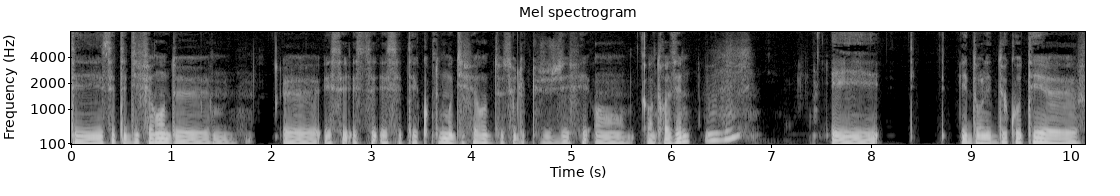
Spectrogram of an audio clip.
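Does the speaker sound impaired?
Yes: stuttering; stuttering since age 12 to 13, start of 5e in collège; still stutters, partly hides it, especially with new people; stutter fully returned under grand oral pressure, eased after Mayotte trip, varies over time; here repeated sounds.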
